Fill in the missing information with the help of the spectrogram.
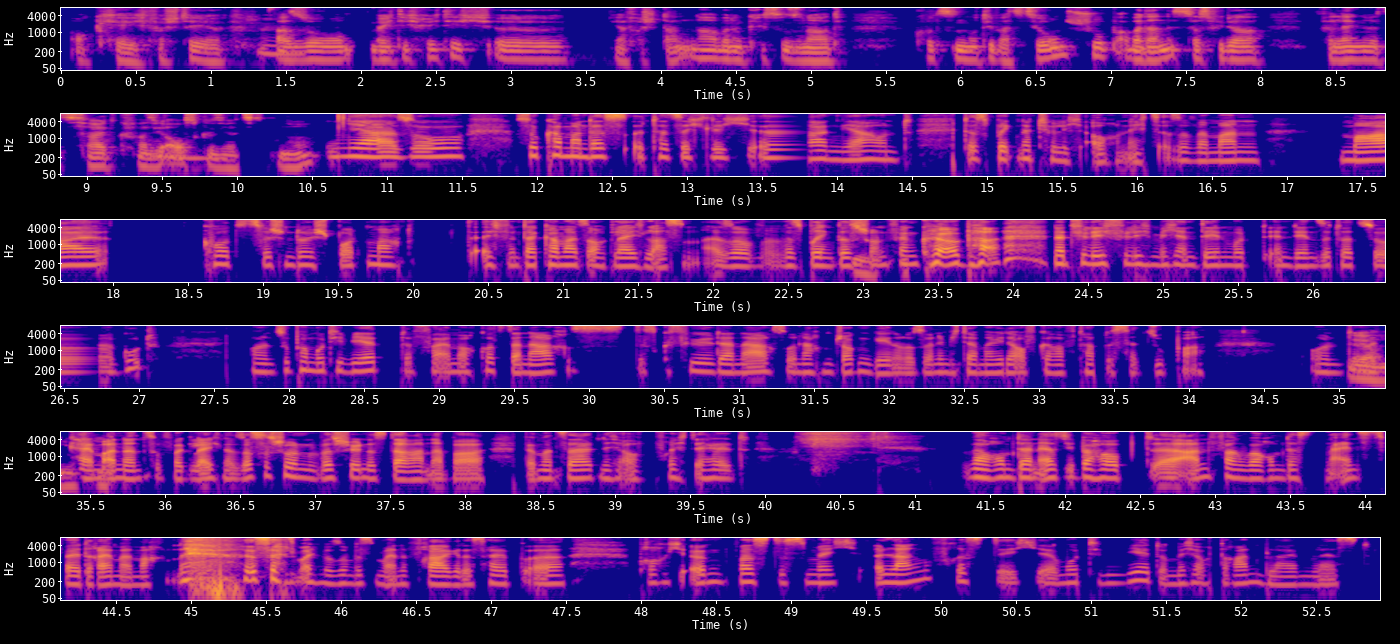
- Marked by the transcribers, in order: static; distorted speech; laughing while speaking: "für 'n Körper?"; other background noise; chuckle; laughing while speaking: "Ist halt"
- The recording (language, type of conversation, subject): German, advice, Wie kann ich mentale Blockaden und anhaltenden Motivationsverlust im Training überwinden, um wieder Fortschritte zu machen?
